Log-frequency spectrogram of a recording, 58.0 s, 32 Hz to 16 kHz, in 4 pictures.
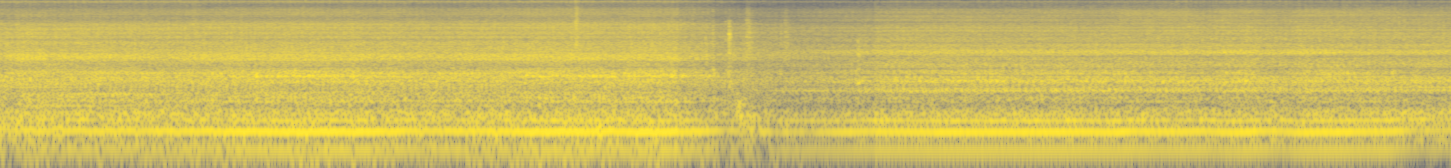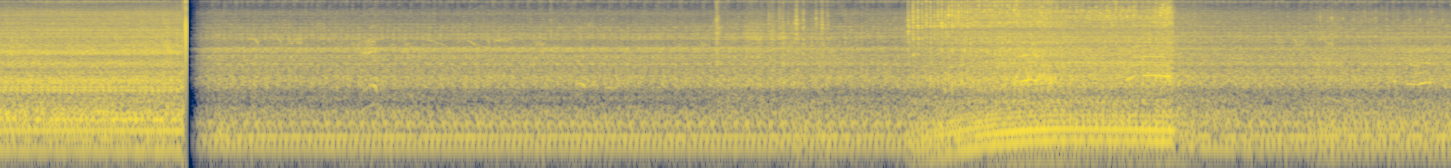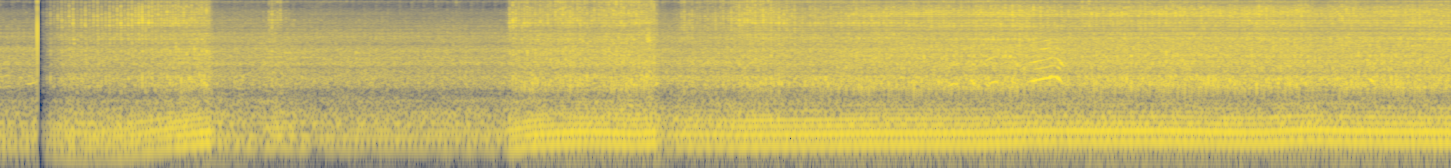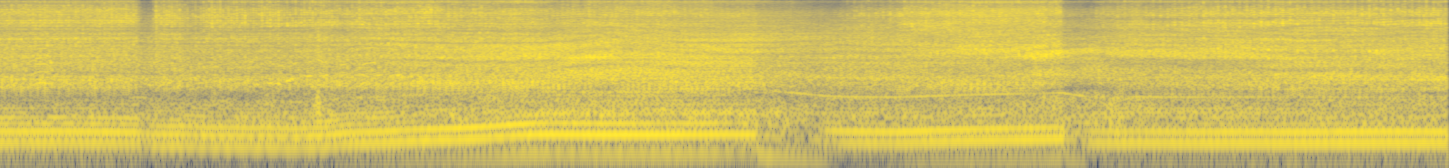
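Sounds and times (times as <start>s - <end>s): engine revving: 0.0s - 16.4s, 23.6s - 26.6s, 29.4s - 32.0s, 34.1s - 58.0s
diesel engines running: 0.0s - 58.0s.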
